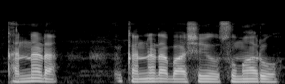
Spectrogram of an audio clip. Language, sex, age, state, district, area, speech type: Kannada, male, 18-30, Karnataka, Chamarajanagar, rural, spontaneous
